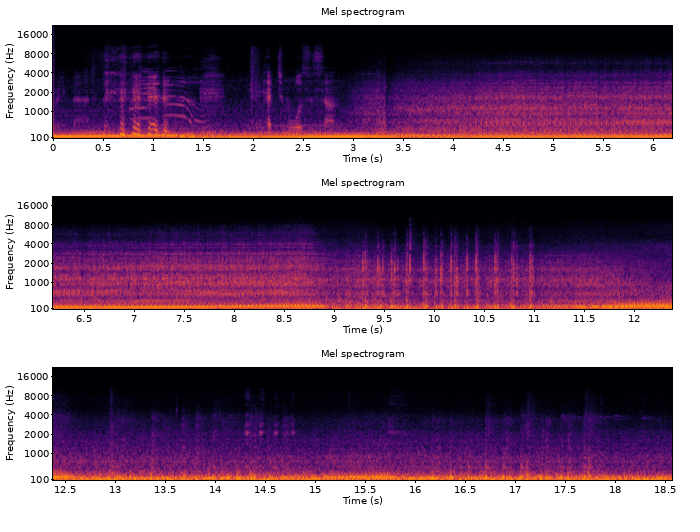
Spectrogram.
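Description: A car engine rumbles deeply while cruising.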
